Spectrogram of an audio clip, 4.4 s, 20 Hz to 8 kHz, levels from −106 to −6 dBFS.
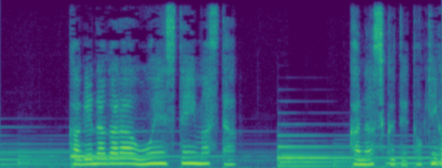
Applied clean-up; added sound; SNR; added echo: none; none; none; none.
